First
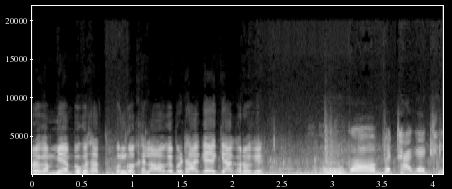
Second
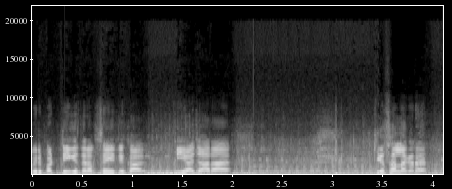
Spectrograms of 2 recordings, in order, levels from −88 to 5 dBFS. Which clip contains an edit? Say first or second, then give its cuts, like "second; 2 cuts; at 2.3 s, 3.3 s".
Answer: second; 1 cut; at 2.1 s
